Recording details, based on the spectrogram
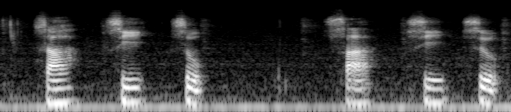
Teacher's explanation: Makhraj huruf sa, ujung lidah menghadap dan mendekat di antara gigi seri atas dan bawah. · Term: huruf sin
